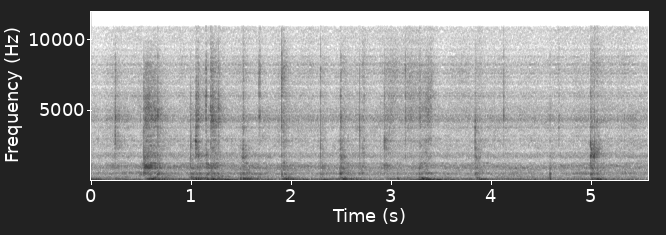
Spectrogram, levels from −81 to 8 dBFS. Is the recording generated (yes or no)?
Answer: yes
